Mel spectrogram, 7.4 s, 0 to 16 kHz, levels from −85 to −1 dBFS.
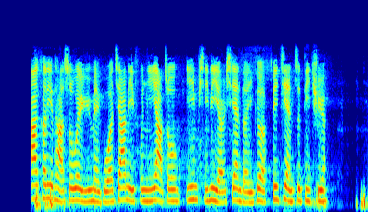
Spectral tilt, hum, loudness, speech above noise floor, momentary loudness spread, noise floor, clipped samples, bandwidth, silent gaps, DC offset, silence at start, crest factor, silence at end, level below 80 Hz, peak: -5.5 dB/octave; none; -18 LUFS; 32 dB; 5 LU; -50 dBFS; under 0.1%; 7.2 kHz; none; under 0.1%; 0.6 s; 16 dB; 0.05 s; -52 dBFS; -2 dBFS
